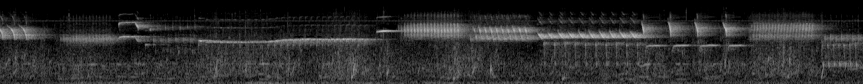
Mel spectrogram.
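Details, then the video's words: Canary, long 'nembak panjang' singing style used for tutoring and provoking canaries: varied phrases with a sustained lower whistle, a high buzzing roll, strong repeated trills, and short sharp chips near the end. "Suara KENARI NEMBAK PANJANG, Untuk Masteran Dan Pancingan KENARI SANG JUARA, Canary Sound"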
